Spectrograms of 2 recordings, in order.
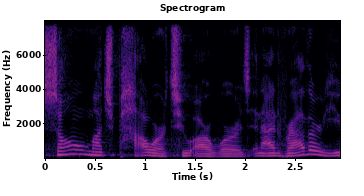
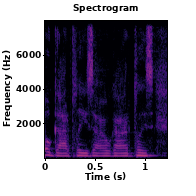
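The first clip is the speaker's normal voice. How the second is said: put-on muttered prayer-like murmur under breath. Recounting passengers praying on the plane: imitating praying under breath. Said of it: "praying under their breath".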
